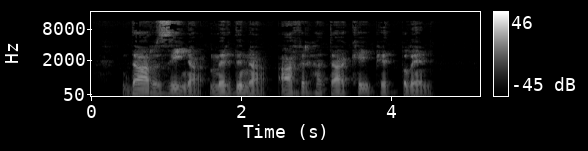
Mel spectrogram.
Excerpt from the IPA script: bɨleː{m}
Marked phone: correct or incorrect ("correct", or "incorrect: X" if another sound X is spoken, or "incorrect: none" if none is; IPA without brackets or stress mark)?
incorrect: n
